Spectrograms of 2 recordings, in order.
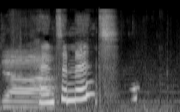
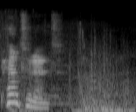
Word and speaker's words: Pentiment: And Pentiment? I believe that's what it's titled. Pentiment, yeah. Not Pentinent. Pentiment.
